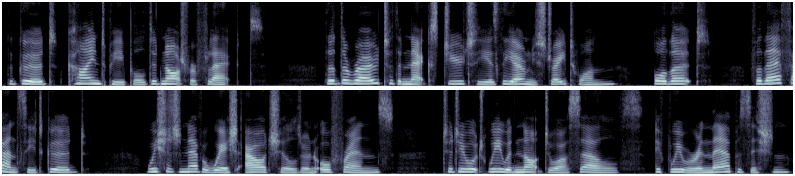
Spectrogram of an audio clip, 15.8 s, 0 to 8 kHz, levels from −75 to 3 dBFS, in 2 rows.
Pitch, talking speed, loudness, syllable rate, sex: 230 Hz, 180 wpm, -19 LUFS, 4.5 syllables/s, female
